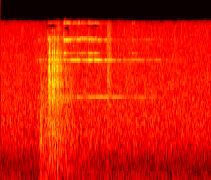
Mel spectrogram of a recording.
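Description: Steady rain falling, with a brief whooshing swell of noise about half a second in.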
